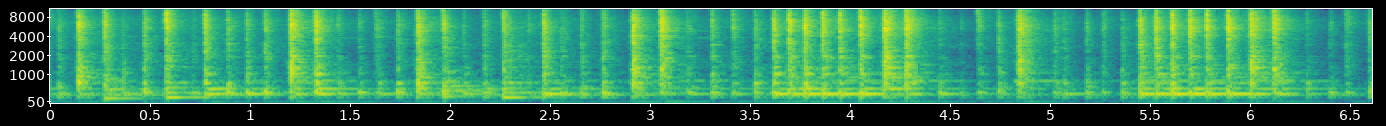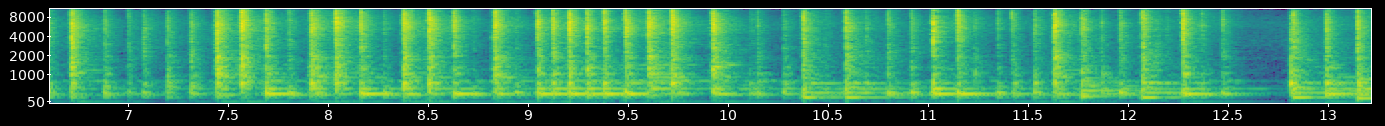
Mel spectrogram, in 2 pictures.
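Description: A set of Latin Percussion (LP) conga drums played with bare hands in a fast, dense rhythm, mixing sharp strikes with ringing open tones. A brief pause near the end leads into a final flurry of strokes.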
